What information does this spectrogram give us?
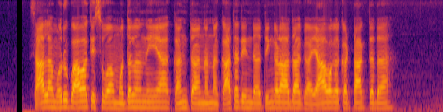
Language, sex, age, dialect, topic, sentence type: Kannada, male, 18-24, Northeastern, banking, question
